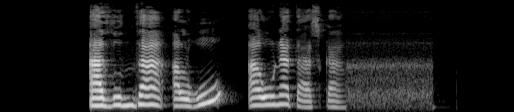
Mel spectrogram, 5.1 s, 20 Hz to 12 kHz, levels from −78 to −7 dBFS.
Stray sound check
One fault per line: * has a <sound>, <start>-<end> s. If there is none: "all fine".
all fine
